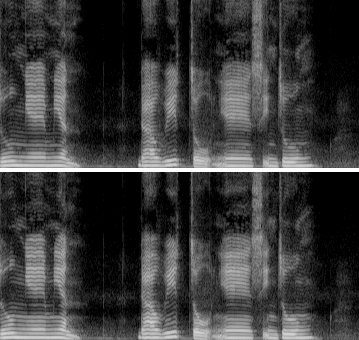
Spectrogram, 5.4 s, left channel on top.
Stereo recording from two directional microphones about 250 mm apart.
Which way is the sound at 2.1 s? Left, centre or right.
Centre.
